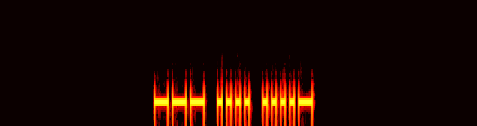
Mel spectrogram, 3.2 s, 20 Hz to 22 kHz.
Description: Morse code, heard as a keyed tone, about 42 wpm, 700 Hz. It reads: OH4
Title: Callsign Prefixes for Top 50 DXCC - 40wpm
